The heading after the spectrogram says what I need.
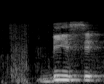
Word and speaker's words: bíceps: Bíceps. Olha, cuidado, bíceps é uma paroxítona, ok?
